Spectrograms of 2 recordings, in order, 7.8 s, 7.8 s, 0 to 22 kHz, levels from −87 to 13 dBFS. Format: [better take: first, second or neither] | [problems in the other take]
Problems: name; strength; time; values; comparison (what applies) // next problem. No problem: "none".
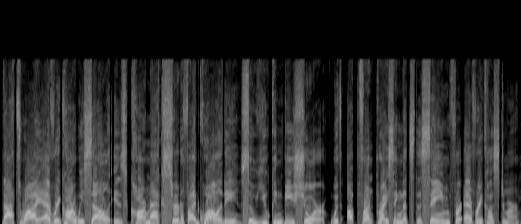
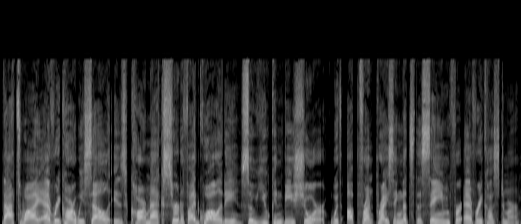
second | distortion; slight; 10 dB below the speech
